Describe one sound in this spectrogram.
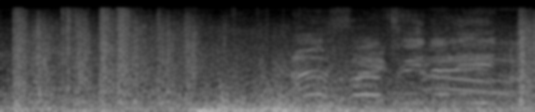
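Cannons boom with a deep rumble.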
